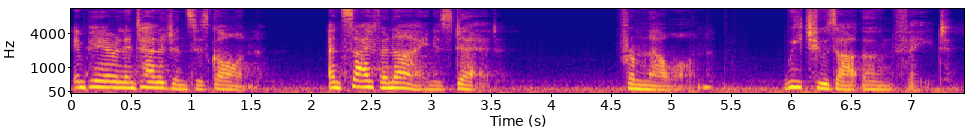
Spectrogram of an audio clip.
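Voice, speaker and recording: An actress playing a cool, resolute secret agent in a video game, with a controlled, serious and clipped delivery. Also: female voice, on the low side, lively intonation, a little slow, pauses often, a little hiss or hum. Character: cool, resolute female secret agent, self-possessed and guarded. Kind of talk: scripted dramatic game acting. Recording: reverberant hall, music behind.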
